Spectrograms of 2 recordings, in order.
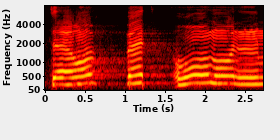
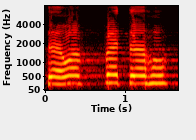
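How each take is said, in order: First: The t is held and followed by hum. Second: A vowel follows the t, ending in ahu. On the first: The speaker calls it right. "Tawaffat humul mala" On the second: The speaker calls it wrong. "Bukan tawaffatahu. Salah"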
